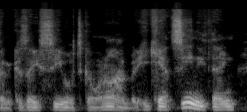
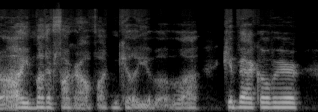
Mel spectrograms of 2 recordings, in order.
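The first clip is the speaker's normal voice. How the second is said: mock angry yelling, high pitched; 9 semitones higher, 3 dB quieter than usual. Retelling how a man kept yelling at you as you walked on, imitating someone yelling. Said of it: "and he keeps yelling".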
